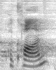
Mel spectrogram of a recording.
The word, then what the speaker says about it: pecan: how it's said yeah it's a pecan it's not pecan it's not pecans pecan it's pecan yeah there's a lot of different ways to say it so it's pecan p-e-c-a-n oh don't say pecan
